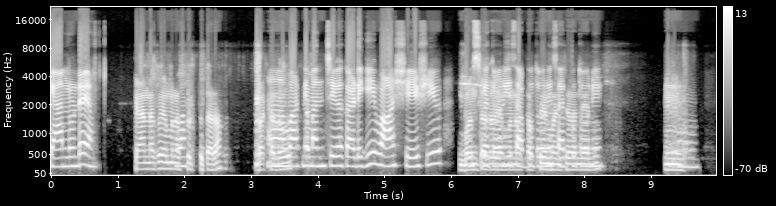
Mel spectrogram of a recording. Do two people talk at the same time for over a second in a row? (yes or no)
yes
